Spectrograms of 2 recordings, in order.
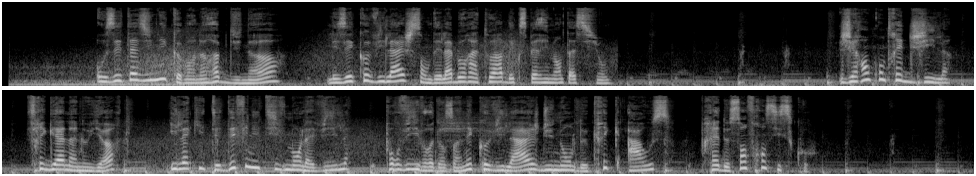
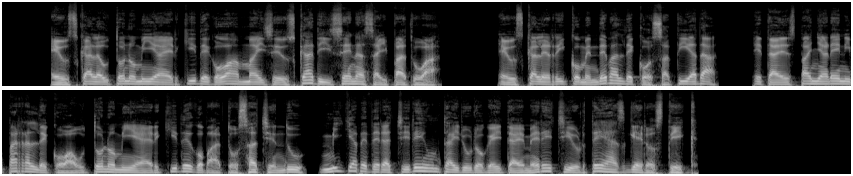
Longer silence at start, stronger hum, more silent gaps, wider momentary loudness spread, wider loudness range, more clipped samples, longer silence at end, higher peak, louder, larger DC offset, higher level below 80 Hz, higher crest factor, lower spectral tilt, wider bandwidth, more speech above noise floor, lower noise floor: second, 0.05 s vs 0.5 s; neither; second, none vs 4.40-4.95 s, 7.17-7.50 s, 11.54-11.65 s; first, 19 LU vs 4 LU; first, 5 LU vs 1 LU; neither; second, 0 s vs 1.55 s; first, 0 dBFS vs -4 dBFS; first, -18 LUFS vs -21 LUFS; neither; about the same, -38 dBFS vs -38 dBFS; about the same, 18 dB vs 18 dB; about the same, -5 dB/octave vs -5 dB/octave; second, 17 kHz vs over 20 kHz; second, 22 dB vs over 70 dB; second, -39 dBFS vs under -90 dBFS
